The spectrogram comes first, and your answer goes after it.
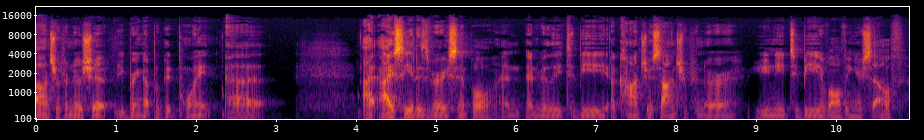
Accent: New York City, New York, United States; I grew up in the Bronx

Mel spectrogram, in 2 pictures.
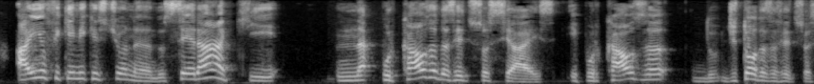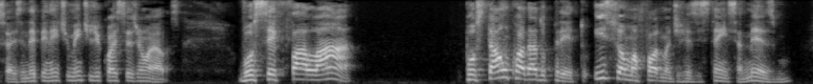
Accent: Brazil; aqui no Brasil a gente está num lugar de privilégio

